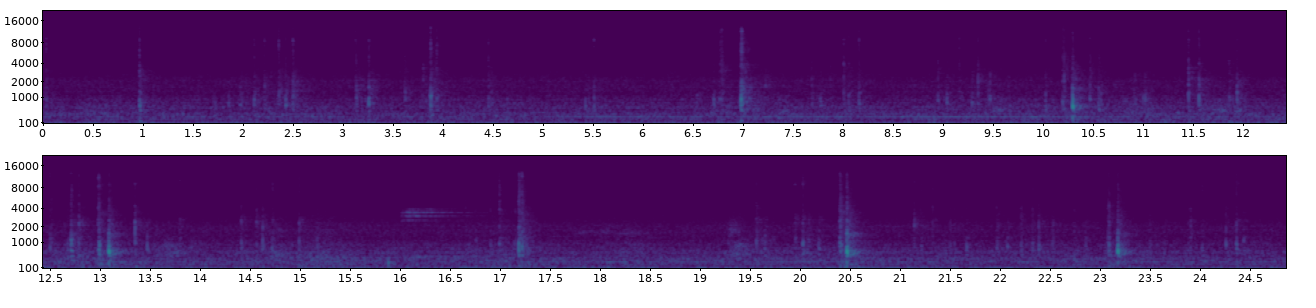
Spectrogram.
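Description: Typing on a computer keyboard: irregular bursts of keystrokes with short pauses between them, over a steady low hum.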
